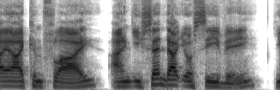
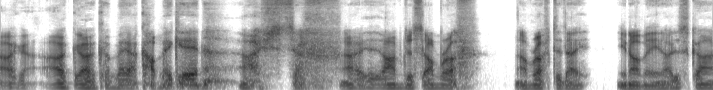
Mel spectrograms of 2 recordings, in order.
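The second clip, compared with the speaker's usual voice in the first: faked sick voice, much lower and quieter; 9 semitones lower, 14 dB quieter than usual. Re-enacting how they did it on the phone, in a fake sick voice. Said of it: "Did the sick voice on the phone".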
